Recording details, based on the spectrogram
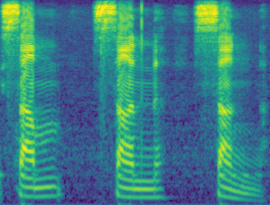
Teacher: Some is bilabial. Sun is the alveolar. And then sung is velar. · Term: change in location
